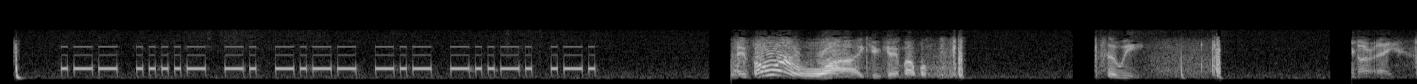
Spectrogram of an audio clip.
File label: qso rec simplex logic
